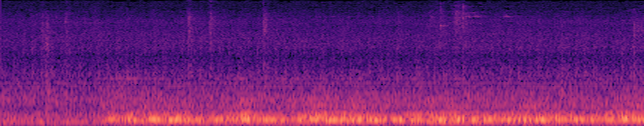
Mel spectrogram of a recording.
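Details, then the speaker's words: Continuous machinery murmur of patent ductus arteriosus: a washing-machine-like noise in the chest that is hard to localize over the valves and gets louder at the thoracic inlet. "you might miss these guys because it sounds like a bunch of noise in the chest but you can't really localize it because it's not a sort of sound it actually sounds kind of like a washing machine that's just running in the background"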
